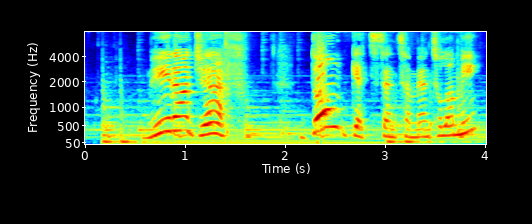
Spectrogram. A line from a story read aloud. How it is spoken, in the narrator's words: shouts Anansi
